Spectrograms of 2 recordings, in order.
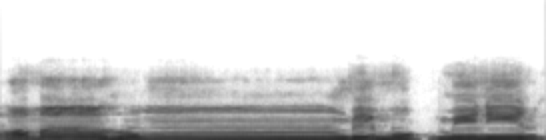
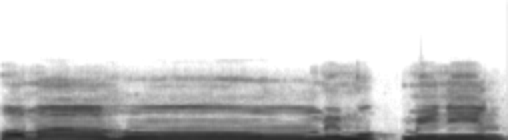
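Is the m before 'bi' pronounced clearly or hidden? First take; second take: clear; hidden. First: The m is fully nasalized and clearly closed. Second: The m is hidden, lightly articulated into the b. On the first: "পুরোপুরি গুণনা করব যখন অমা হুম এখানে ইকফার কোনো শব্দই আসে না" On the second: "আর যখন ইকফা করবেন"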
